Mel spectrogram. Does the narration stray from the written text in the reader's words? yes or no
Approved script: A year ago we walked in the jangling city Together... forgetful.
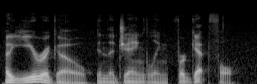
yes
